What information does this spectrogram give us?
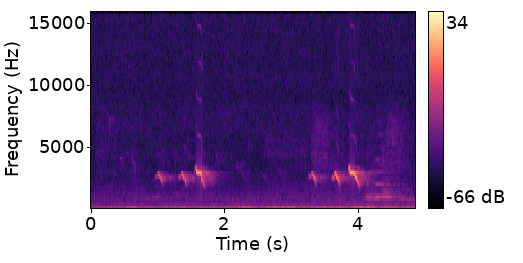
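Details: Himalayan shrike-babbler perched on a bare pear tree at an orchard and botanical garden in the hills; two quick phrases of three clipped, slightly descending whistled notes, the last loudest, a faint hum beneath.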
